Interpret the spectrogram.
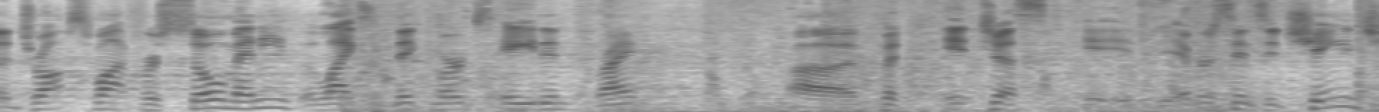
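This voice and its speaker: A man commentating live on a competitive online game, mixing chatty analysis with excited calls. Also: a little high, noisy background. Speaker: esports caster.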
